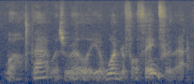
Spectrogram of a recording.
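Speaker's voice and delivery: ordinary delivery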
